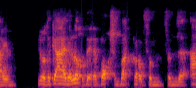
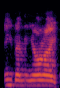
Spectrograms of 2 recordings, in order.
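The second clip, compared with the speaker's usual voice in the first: higher, squeaky mock of the little fighter; imitating a squeaky voice; 7 semitones higher, 10 dB quieter than usual. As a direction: mimic a tiny guy's squeaky greeting. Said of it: "has a dead squeaky voice".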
